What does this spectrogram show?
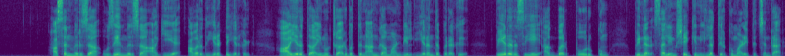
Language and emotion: Tamil, neutral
